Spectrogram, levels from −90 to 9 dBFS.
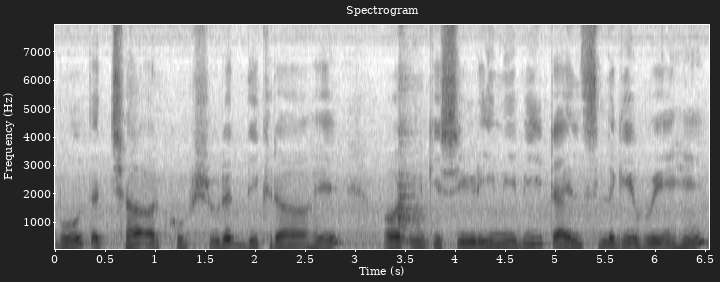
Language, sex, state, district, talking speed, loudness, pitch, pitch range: Hindi, male, Odisha, Sambalpur, 145 wpm, -18 LUFS, 170 Hz, 150-205 Hz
